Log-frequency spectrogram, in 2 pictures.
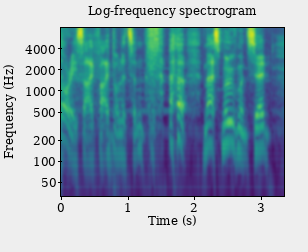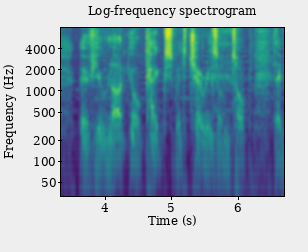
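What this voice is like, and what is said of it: Usual voice. Nothing is said of it.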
